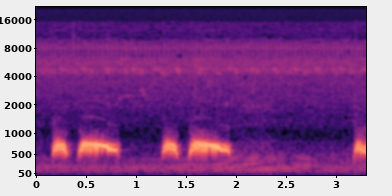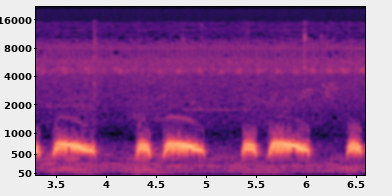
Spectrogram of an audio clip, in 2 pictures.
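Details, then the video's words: Male spotted dove in Kon Tum, Vietnam, cooing when a female interrupts: two short-long coo pairs, a pause of over a second, then three more pairs resume in steady rhythm. "Thổ Âm Tốt, đang gù ngon thì mái phá đám"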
